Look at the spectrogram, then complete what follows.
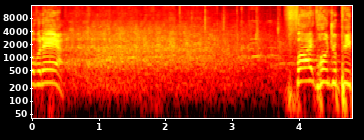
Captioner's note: audience laughing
